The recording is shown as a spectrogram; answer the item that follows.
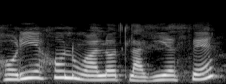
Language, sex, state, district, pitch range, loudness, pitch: Assamese, female, Assam, Kamrup Metropolitan, 210-300 Hz, -12 LUFS, 230 Hz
